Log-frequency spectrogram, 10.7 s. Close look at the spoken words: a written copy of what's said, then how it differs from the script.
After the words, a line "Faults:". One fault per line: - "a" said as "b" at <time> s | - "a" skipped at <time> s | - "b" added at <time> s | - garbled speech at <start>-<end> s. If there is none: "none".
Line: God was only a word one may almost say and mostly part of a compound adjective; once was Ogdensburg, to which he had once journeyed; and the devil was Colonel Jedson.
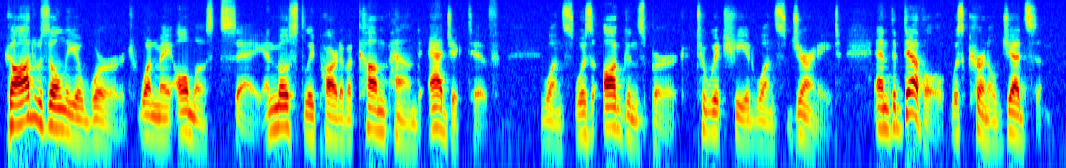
God was only a word one may almost say and mostly part of a compound adjective; once was Ogdensburg, to which he had once journeyed; and the devil was Colonel Jedson.
Faults:
none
